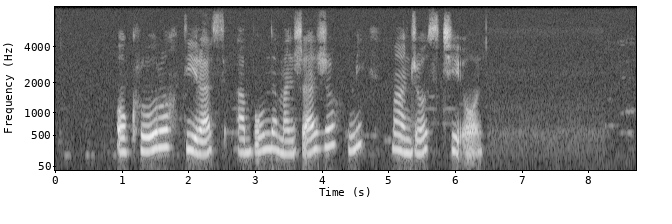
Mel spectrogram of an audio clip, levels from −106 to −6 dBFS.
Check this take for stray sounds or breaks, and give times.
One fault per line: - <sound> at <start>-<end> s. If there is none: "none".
none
